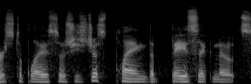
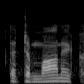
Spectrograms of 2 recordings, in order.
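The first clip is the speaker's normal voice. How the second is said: normal talking voice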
